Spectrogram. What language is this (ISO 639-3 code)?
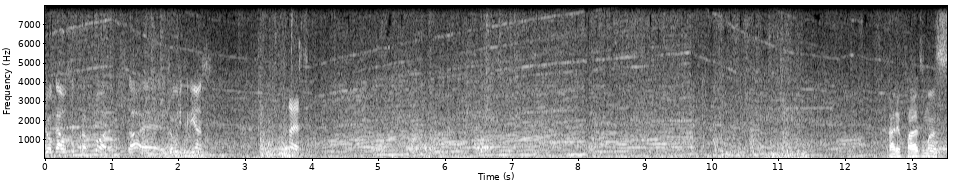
por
